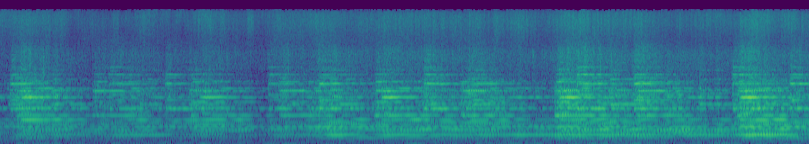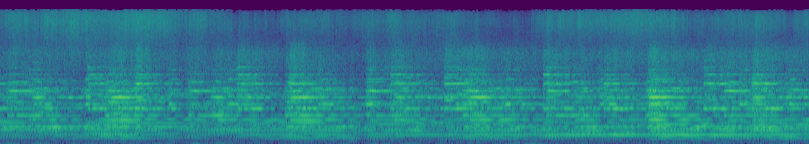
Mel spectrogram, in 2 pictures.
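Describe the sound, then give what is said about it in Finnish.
Church bells of the old church of Buda Castle in Hungary ring out a steady chime melody on New Year's night, their rich overlapping tones sustaining and blending continuously, fairly loud and resonant with no voices present. “Budan linnan vanha kirkko kertoo kellosävelmässään unkarilaisten uljaasta taistelusta turkkilaisia vastaan, ja tänäkin yönä kuunnellaan saman kellosävelmän tarinaa kaikkialla Unkarissa.”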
